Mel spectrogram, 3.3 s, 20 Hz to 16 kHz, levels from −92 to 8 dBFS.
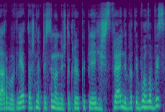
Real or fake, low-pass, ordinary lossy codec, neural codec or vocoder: real; 14.4 kHz; AAC, 64 kbps; none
